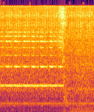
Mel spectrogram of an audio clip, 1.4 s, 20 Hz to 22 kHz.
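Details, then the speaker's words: Volvo XC60 T5 2.0L, hot idle: steady whistling hum from the PCV oil trap (PCV box) on the valve cover stops instantly when the oil filler cap is pulled; deteriorated internal diaphragm. "s is this diaphragm inside here deteriorates and it creates a very annoying noise to the point that you have to fix it."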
